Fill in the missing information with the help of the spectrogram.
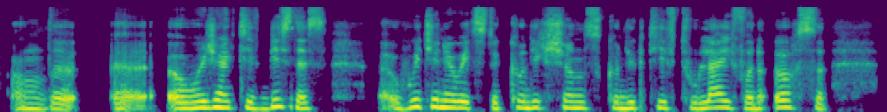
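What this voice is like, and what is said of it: French accent. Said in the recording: “you're speaking my language and in a French accent.”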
